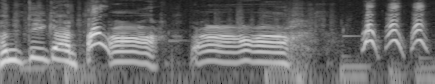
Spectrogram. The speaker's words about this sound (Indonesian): Terdengar suara anjing menggonggong.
